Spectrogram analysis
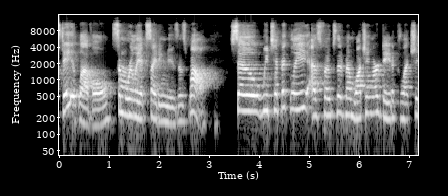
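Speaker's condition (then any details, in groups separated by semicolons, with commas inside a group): No condition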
